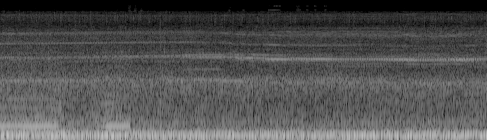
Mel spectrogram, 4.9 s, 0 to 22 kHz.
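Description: Twin engines of a Cessna 337 Skymaster on final approach, with the landing gear extended, a steady loud drone and low rumble throughout, a brief tonal whine near the start.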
